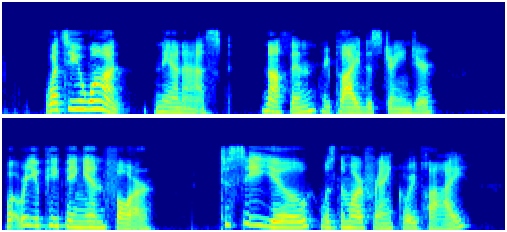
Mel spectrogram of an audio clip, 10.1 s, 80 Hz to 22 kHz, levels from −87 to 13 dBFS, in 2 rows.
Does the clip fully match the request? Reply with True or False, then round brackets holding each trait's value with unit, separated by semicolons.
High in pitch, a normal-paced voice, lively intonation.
True (200 Hz; 145 wpm; 6.5 semitones)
